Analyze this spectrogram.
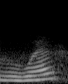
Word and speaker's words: wear: Now, este verbo to wear se pronuncia igual a la palabra donde en inglés, right? Tiene la misma pronunciación.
